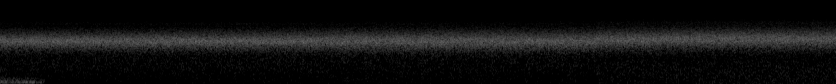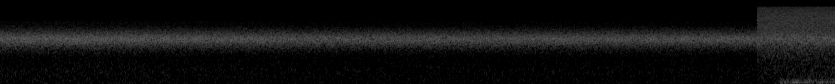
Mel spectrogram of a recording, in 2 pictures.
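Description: Steady high-pitched hiss of tinnitus masking noise, set separately for each ear, brightening slightly at the end.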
